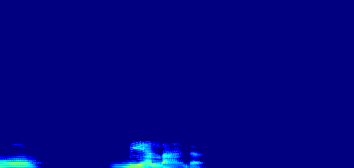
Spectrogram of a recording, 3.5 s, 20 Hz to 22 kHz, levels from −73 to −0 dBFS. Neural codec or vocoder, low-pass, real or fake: codec, 16 kHz, about 1 kbps, DyCAST, with the encoder's durations; 3.6 kHz; fake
